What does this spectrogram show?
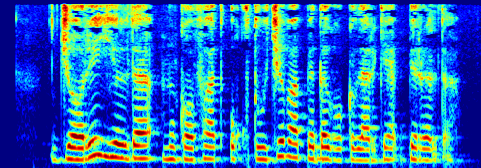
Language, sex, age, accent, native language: Uzbek, female, 25-34, Toshkent shahri, Uzbek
